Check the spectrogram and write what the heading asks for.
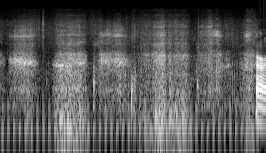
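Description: A person breathing hard close to the microphone, several heavy breaths in a row after exertion.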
